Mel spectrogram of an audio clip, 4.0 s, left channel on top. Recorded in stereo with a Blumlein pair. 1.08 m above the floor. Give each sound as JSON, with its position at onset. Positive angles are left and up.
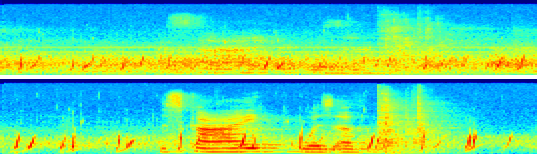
{"t": 1.2, "sound": "a woman speaking", "azimuth_deg": -40, "distance_m": 2.0}
{"t": 2.8, "sound": "a door slam", "azimuth_deg": -35, "distance_m": 4.0}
